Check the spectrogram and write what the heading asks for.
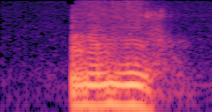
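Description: A cat purrs in a single close, loud burst of low rumbling that lasts about half a second and then quickly fades into quiet.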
